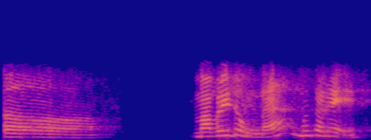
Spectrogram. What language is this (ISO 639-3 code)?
brx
